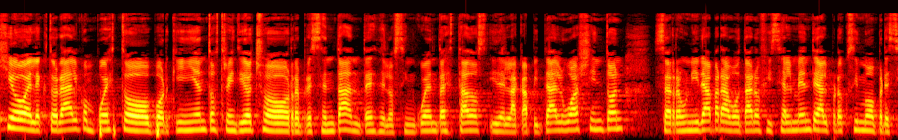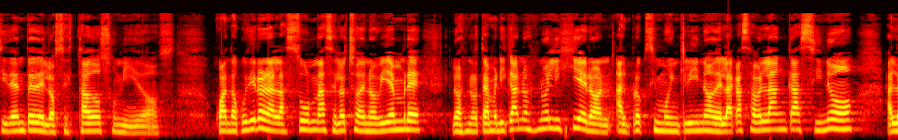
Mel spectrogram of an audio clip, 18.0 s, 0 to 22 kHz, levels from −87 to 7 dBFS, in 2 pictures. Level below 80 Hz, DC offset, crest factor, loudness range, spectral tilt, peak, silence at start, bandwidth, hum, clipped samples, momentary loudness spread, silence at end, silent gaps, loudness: -68 dBFS; under 0.1%; 18 dB; 3 LU; -3.5 dB/octave; 0 dBFS; 0 s; 16 kHz; none; under 0.1%; 8 LU; 0 s; none; -17 LUFS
